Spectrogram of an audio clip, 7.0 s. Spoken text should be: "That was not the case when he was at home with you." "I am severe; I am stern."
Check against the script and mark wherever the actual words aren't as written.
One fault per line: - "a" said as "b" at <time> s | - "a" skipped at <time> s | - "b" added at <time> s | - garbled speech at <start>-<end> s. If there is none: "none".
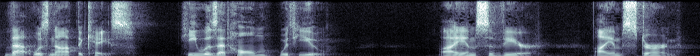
- "when" skipped at 1.4 s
